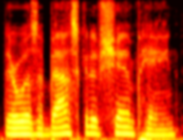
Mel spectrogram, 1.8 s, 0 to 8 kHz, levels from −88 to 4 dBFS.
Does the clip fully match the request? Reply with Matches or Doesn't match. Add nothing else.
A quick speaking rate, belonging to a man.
Doesn't match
